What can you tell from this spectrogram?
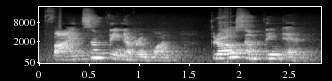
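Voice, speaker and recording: A woman's put-on character voice, high-pitched, with very wide pitch swings, a moderate pace and a slight echo. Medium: read story.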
